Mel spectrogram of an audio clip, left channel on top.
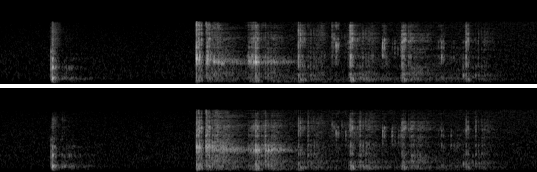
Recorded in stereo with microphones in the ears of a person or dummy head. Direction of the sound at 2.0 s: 50° left (ahead or behind).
